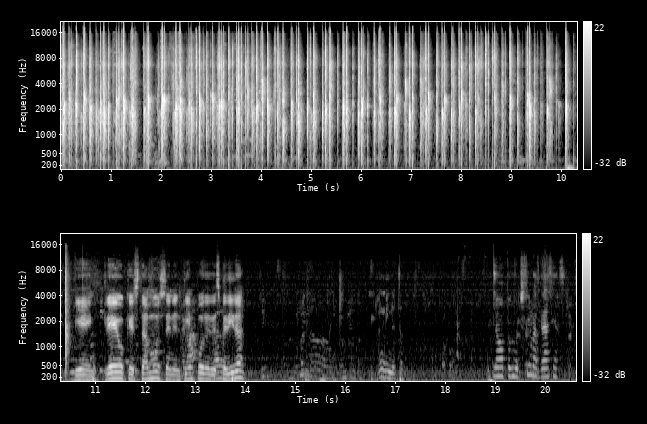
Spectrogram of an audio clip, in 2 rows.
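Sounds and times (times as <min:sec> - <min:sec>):
crowd applauding as a farewell tribute: 0:00.0 - 0:10.6
speech: 0:10.6 - 0:14.5, 0:19.0 - 0:20.4.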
